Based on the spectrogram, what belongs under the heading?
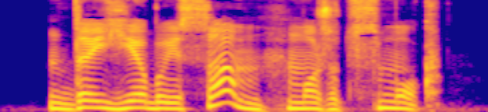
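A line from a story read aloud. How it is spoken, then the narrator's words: Grumbled. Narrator (Russian): буркнул тот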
